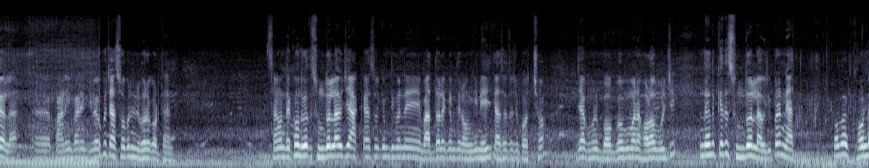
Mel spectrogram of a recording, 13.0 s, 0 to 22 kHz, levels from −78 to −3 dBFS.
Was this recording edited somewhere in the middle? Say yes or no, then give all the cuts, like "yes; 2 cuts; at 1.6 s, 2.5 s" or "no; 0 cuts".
yes; 2 cuts; at 1.5 s, 12.0 s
